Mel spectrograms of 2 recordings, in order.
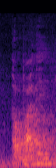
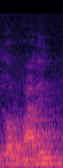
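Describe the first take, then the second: No difference in how they are said.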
